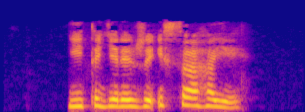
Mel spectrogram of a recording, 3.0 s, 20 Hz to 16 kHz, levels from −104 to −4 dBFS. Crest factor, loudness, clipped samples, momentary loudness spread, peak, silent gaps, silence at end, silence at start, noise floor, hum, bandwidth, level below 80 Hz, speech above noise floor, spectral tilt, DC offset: 16 dB; -16 LUFS; under 0.1%; 8 LU; -2 dBFS; none; 0.65 s; 0.7 s; -80 dBFS; none; 8 kHz; -60 dBFS; 65 dB; -4.5 dB/octave; under 0.1%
